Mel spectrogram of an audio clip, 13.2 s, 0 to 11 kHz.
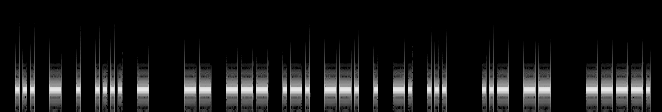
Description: Morse code, heard as a keyed tone, about 16 wpm, 680 Hz. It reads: STEHT MORGENS UM 9
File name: Morsekurs / Witze / Witz 23. Dezember 2025 70 F80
